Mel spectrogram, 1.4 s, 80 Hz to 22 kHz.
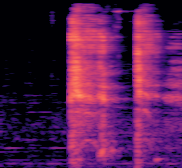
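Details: Repeated coughing from a hoarse-voiced streamer who is sick with COVID-19, heard during a live gaming stream.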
